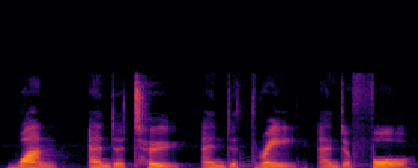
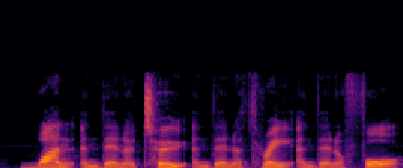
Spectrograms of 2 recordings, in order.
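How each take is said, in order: First: Even beats on the numbers, light quick "and a"; rhythmic count with "and a" unstressed; squeezed between beats. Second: Rhythmic count with hurried, unstressed "and then a"; more tightly squeezed. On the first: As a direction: stress ONE, TWO, THREE, FOUR, tucking "and a" between. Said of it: "less important words are squeezed in between the beats". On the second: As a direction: stress ONE, TWO, THREE, FOUR, cramming "and then a" between. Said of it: "The more squeezed in, the shorter they become". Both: Shown as a demonstration.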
